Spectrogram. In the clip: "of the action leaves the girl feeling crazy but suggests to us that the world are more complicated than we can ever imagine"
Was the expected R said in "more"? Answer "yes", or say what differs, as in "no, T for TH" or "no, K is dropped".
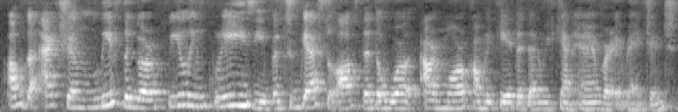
yes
